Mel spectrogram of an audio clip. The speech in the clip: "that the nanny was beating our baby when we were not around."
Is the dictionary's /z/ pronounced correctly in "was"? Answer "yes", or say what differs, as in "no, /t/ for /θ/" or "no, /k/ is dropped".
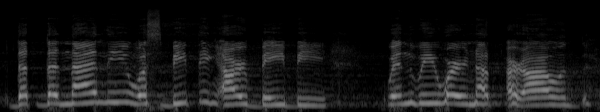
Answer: no, /s/ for /z/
